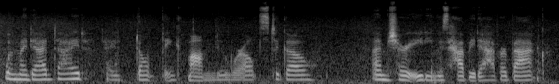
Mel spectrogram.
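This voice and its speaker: A young woman playing a reflective girl who narrates her family's sad history in a story game, quiet and measured. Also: medium pitch, steady tone, low-quality recording. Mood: reflective, subdued. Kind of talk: scripted first-person game narration. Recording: clear background noise with clicks.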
